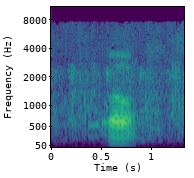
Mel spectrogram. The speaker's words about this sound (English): And how about just a good hand clap for the fact that we've got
